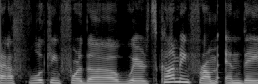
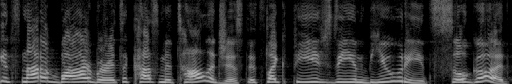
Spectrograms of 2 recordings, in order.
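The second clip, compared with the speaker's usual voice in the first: higher-pitched, enthusiastic self-justification; eager retold defence; 6 semitones higher than usual. Daughter defending beauty school to her parents, eagerly. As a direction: pitch it up, selling the career to doubters.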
